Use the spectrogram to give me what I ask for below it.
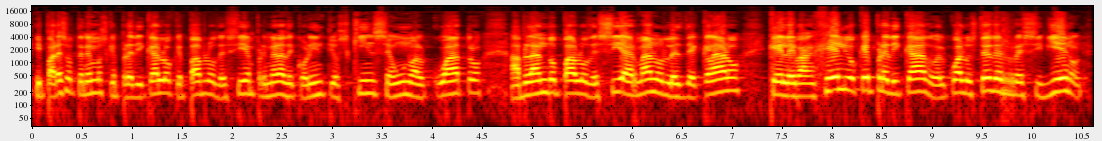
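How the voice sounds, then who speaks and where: A man preaching a sermon to his congregation as pastor, moving between quick asides and slow, emphatic declarations. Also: high-pitched.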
